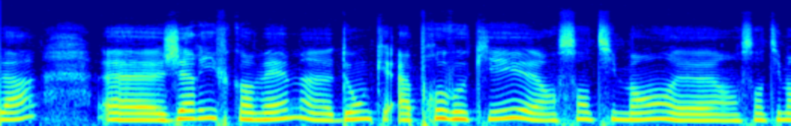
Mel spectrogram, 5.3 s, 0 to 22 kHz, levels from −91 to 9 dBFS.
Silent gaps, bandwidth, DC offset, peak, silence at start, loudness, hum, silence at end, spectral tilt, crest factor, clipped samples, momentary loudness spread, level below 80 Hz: none; 10.5 kHz; under 0.1%; -10 dBFS; 0 s; -27 LUFS; none; 0 s; -6 dB/octave; 16 dB; under 0.1%; 7 LU; -52 dBFS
